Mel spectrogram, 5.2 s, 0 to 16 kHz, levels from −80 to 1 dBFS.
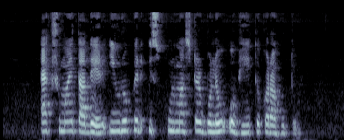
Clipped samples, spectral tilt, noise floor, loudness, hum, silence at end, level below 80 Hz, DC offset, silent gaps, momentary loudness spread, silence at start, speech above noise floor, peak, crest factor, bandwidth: under 0.1%; -3 dB/octave; -60 dBFS; -20 LUFS; none; 0.65 s; -64 dBFS; under 0.1%; none; 7 LU; 0.6 s; 40 dB; 0 dBFS; 22 dB; 12 kHz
